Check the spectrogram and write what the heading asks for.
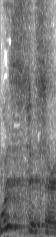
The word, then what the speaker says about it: Worcestershire: That's how you say it, Worcestershire sauce.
